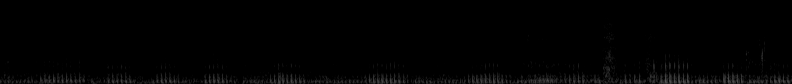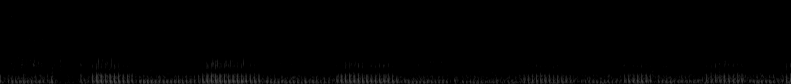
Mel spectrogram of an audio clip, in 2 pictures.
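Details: Low, continuous purring from Luna, a female tuxedo cat, as she stretches and rolls around on her back, pulsing in gentle breathing cycles roughly twice a second, with occasional rustles and soft scraping from her movement.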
